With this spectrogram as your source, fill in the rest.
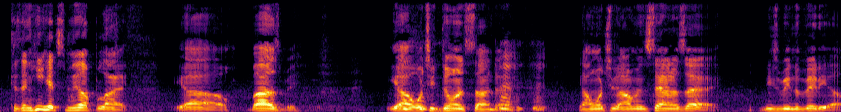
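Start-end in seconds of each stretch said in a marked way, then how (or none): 1.7-8.4 casual, easygoing, friendly buddy-like voice. Retelling a friend's phone message: impression of a friend. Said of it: "That's your impression of him?".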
